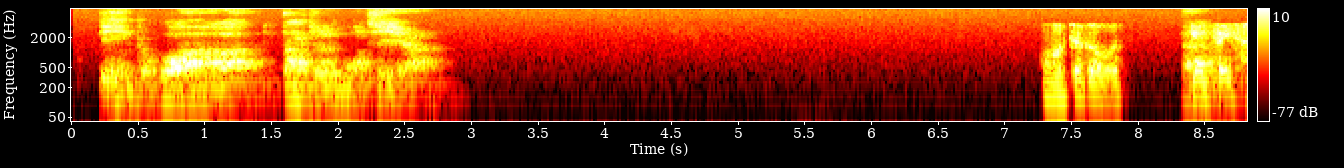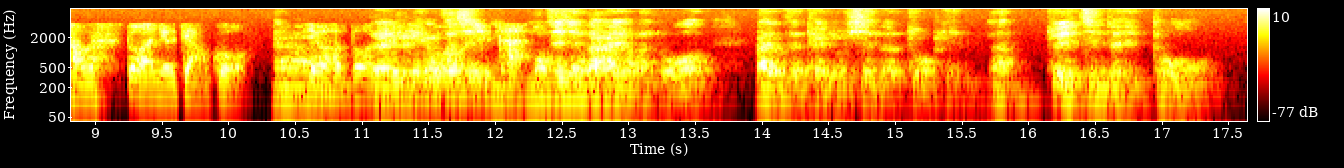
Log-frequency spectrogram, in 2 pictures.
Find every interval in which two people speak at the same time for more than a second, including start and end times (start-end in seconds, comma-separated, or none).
11.1-12.3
